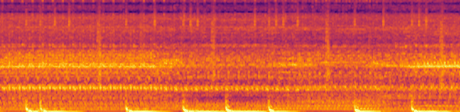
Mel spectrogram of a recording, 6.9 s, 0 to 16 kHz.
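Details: 2005 Range Rover L322 TD6 diesel, 190k miles, restarted after fuel system priming cycles following roadside stalling: steady even idle with light normal clatter, no misfire or stumble; healthy diesel idle.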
